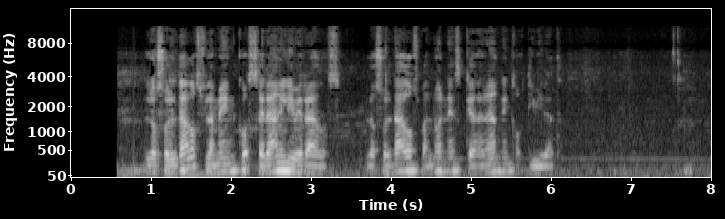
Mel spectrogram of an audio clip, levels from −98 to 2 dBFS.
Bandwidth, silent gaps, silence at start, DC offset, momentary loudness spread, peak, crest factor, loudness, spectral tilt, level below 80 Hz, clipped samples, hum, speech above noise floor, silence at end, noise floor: 11.5 kHz; none; 0.6 s; under 0.1%; 19 LU; -8 dBFS; 20 dB; -25 LUFS; -4.5 dB/octave; -54 dBFS; under 0.1%; none; 32 dB; 0.25 s; -58 dBFS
